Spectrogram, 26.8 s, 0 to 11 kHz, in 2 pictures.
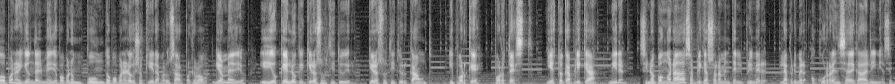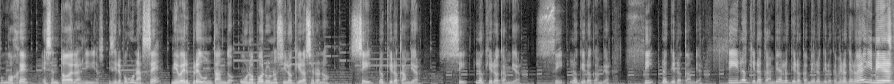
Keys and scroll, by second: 0.0-3.0 typing, 5.2-8.5 typing, 13.9 g, 15.5 c, 15.8 Return, 18.6 y.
